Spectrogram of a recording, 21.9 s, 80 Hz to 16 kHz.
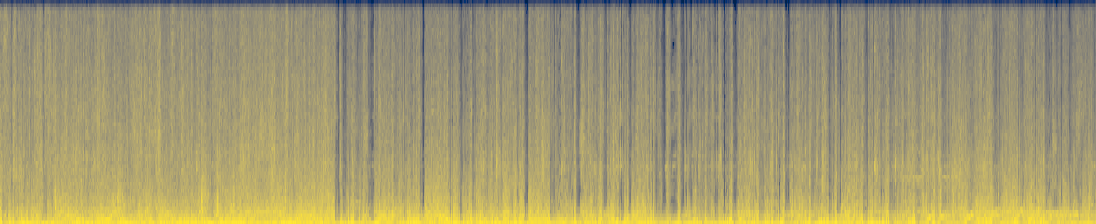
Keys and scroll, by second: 5.9 Page_Down.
